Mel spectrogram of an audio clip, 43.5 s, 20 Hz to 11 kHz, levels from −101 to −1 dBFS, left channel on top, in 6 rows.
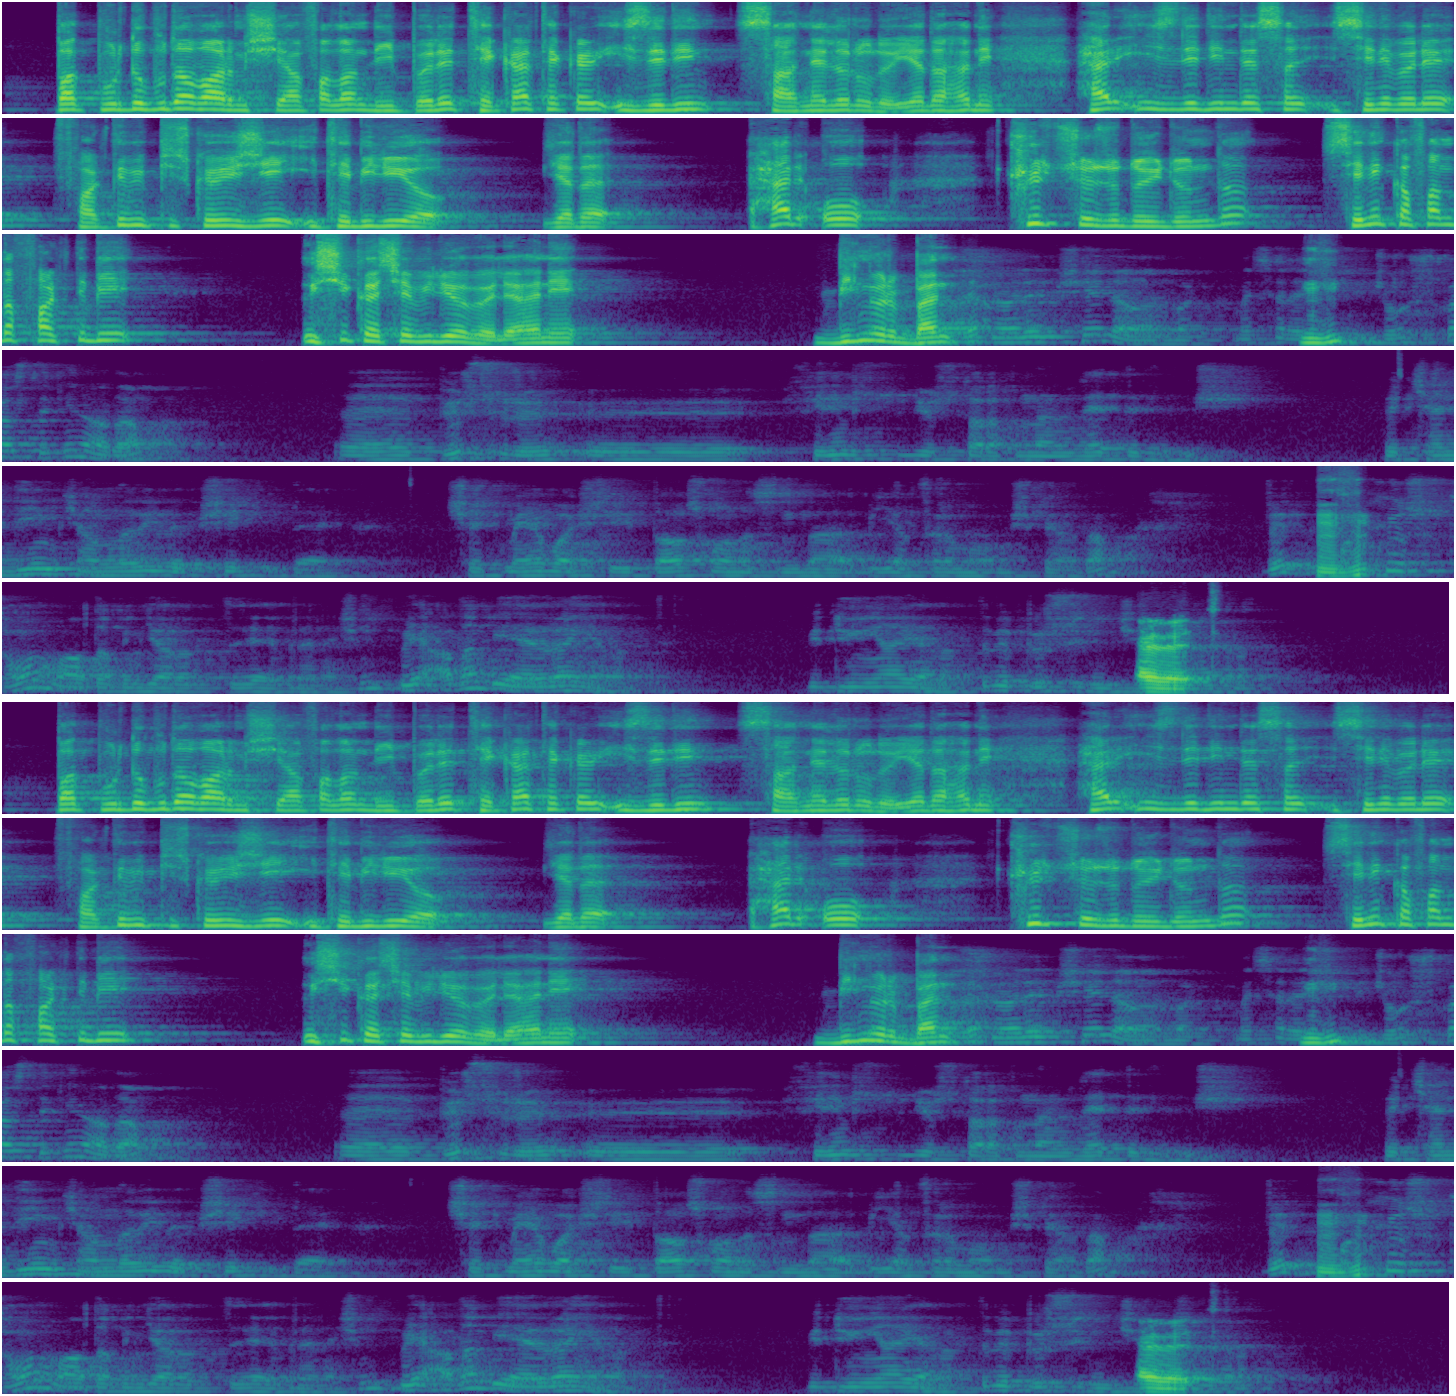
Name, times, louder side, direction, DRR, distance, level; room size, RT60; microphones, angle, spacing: voice 1, 0.3-7.3 7.5-9.5 10.0-10.3 11.0-11.6 12.3-13.5 13.9-15.2 16.0-17.4 18.6-19.3 21.0-21.2 35.6-35.7 42.0-42.2, left 5 dB, 45° left, 16 dB, 0.7 m, -24 dB
voice 2, 18.8-22.5 23.4-28.0 28.7-30.7 31.3-35.0 35.3-39.4 40.3-42.5, equal, ahead, -2 dB, 2.9 m, -52 dB
26.5 x 17.5 x 7.6 m, 0.97 s
head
